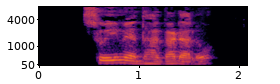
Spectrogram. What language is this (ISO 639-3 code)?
urd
